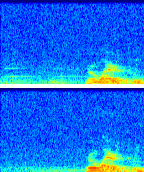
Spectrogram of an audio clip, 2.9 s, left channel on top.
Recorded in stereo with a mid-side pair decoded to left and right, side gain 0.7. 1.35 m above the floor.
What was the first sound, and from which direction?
A man speaking, 30° right.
